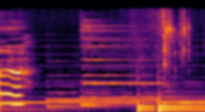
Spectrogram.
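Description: An acoustic guitar song: a sung note with vibrato ends just after the start, then guitar chords ring on, strummed again twice in quick succession about a second and a half in.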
